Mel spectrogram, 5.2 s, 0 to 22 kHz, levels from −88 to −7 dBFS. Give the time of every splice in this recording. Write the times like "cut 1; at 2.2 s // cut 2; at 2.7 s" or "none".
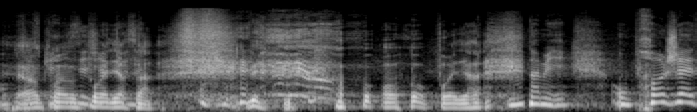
cut 1; at 3.9 s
